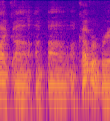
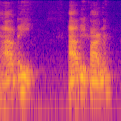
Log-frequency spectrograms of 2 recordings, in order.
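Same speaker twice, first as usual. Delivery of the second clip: put-on country accent, higher and louder; 4 semitones higher, 7 dB louder than usual. Retelling what a friendly man said: imitating a country accent. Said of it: "They got a country accent".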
